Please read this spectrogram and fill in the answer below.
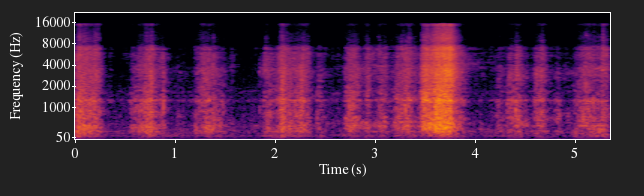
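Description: Rustling and crinkling of plastic and paper medicine packets being handled, in several short bursts, with one louder, longer rasp about three and a half seconds in.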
